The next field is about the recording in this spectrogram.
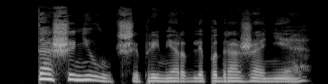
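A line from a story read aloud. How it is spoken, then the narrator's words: Long drawn sigh. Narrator (Russian): протяжно вздохнул Кирино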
